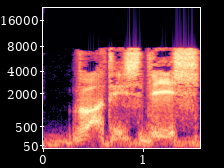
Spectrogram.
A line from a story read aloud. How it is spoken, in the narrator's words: Kazadi snarled, his rage suddenly back again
